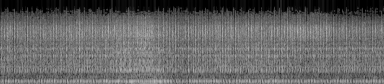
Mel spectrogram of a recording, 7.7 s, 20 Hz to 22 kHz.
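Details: Renault 2.2 dCi diesel idling with a fast, fairly uneven tapping knock about four per second over the engine note; knock present, cause undetermined.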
